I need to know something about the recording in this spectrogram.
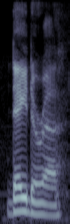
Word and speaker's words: Deidara: That's not how you say it in Japanese though, because they say da, like de da ra, de dada, not de dada, de dada. That's how you would say it with a Japanese accent.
